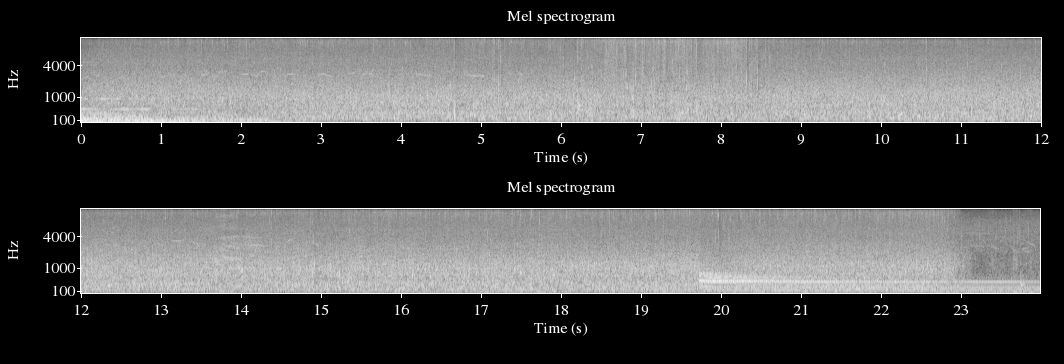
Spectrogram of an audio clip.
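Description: A stream rushes and splashes over rocks.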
